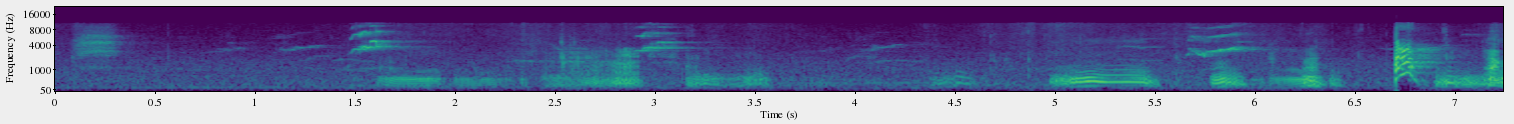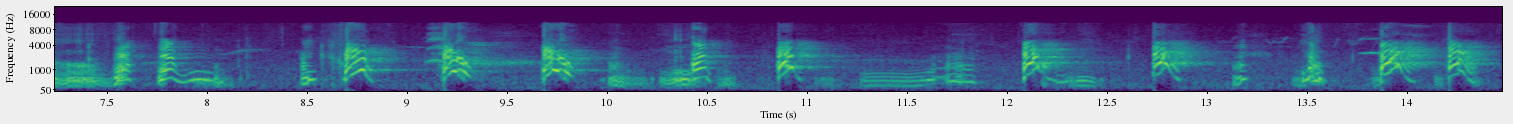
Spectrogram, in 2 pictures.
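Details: Two 10-week-old Cardigan Welsh Corgi puppies, brother and sister, in Adelaide, South Australia, yip, whine and give short, high barks in quick bursts.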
